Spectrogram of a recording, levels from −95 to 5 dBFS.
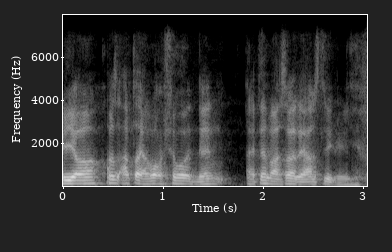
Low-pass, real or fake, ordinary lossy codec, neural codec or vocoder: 7.2 kHz; fake; Opus, 64 kbps; codec, 24 kHz, 3 kbps, HILCodec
